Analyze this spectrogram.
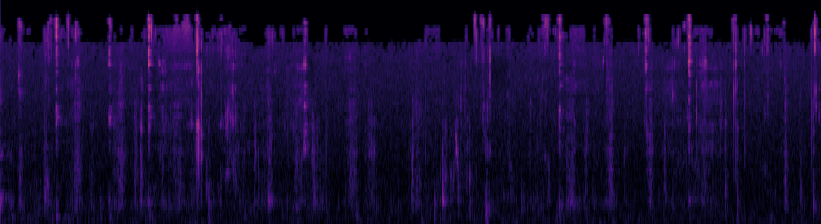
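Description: A man chews food wetly and smacks his lips close to a microphone.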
